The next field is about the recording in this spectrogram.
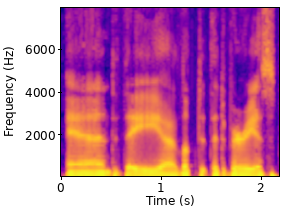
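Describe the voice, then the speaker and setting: A male radio host with a heavily gravelly, fry-laden voice and an easygoing way of talking. He reads sponsor notes and nudges his co-host along. The sound is dry and close, with no room around it. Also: medium pitch, completely flat delivery, a little slow, no room sound. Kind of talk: casual radio chat.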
